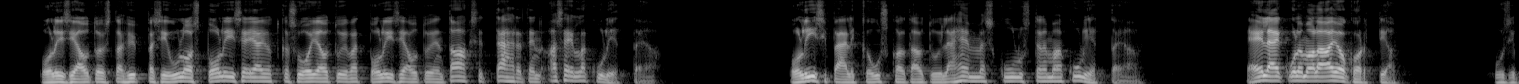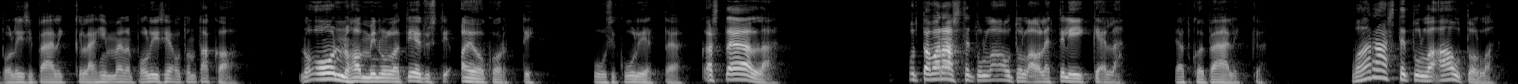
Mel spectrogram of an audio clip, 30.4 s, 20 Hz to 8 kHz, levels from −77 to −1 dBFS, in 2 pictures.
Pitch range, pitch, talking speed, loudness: 95-140 Hz, 115 Hz, 85 wpm, -26 LUFS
